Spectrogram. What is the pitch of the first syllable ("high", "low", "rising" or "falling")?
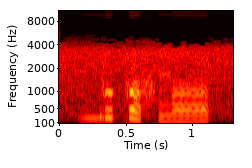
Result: high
